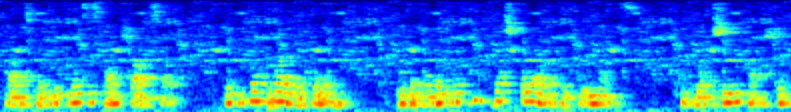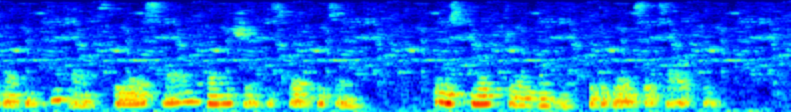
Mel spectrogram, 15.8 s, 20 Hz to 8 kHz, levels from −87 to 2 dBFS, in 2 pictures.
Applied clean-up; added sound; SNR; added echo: classical method WPE with log-MMSE.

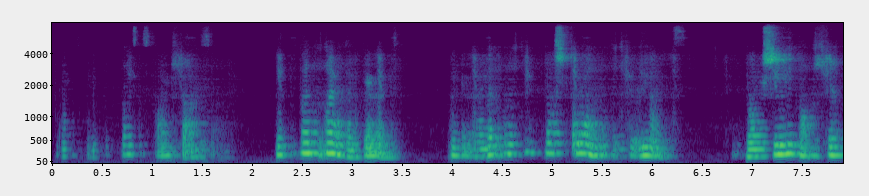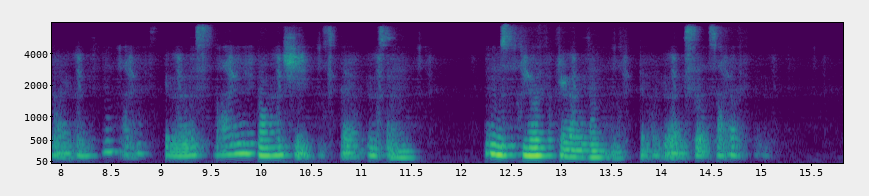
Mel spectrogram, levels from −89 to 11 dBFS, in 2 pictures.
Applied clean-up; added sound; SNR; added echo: neural mask model DeepFilterNet 3.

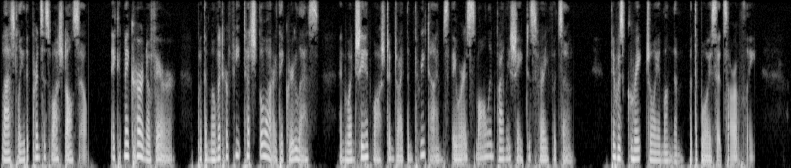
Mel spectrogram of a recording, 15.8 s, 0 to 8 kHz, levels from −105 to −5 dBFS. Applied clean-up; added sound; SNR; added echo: none; none; none; none.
